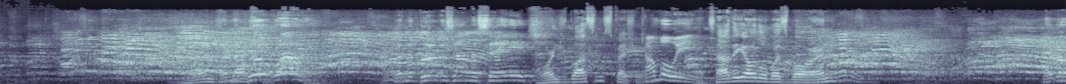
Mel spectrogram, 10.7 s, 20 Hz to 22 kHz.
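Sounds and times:
audience shouting out song requests: 0.0s - 5.2s, 6.8s - 10.6s
speech: 4.1s - 8.8s.

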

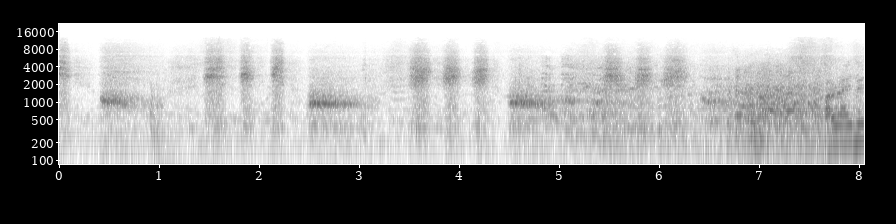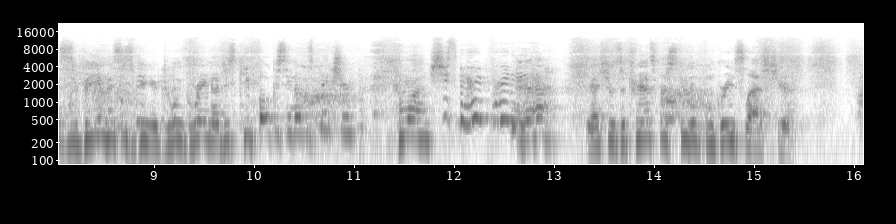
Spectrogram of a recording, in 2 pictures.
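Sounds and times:
woman in labor breathing heavily in an elevator: 0.0s - 7.6s, 8.4s - 16.0s
laughter: 4.5s - 9.7s
speech: 7.8s - 15.6s.

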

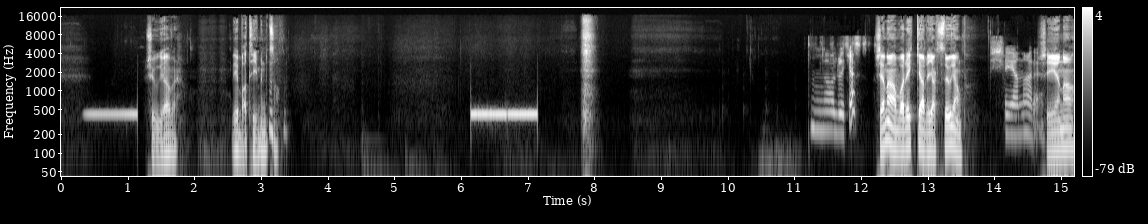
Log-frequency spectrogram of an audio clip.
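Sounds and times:
phone ringing tone, steady loud electronic hum: 0.4s - 1.2s, 6.2s - 7.2s
speech: 1.3s - 1.9s, 2.6s - 3.5s, 11.6s - 15.1s.

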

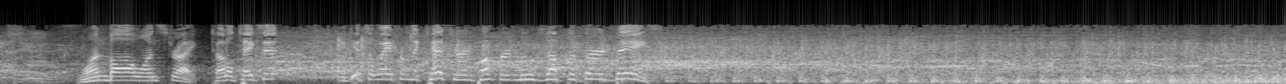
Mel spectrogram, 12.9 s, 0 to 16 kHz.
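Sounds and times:
crowd noise at a Division II ball game: 0.0s - 12.8s
speech: 0.8s - 6.7s
fans stomping on wooden stands at a Division II ball game: 3.6s - 12.8s.

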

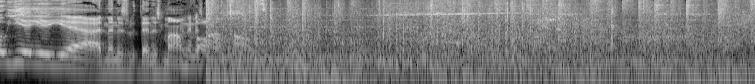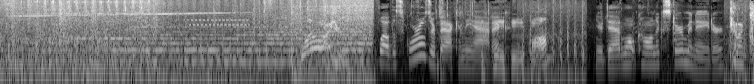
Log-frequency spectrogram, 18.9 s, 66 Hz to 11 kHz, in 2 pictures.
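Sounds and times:
speech: 0.0s - 3.4s, 14.3s - 18.8s
high tonal whines: 2.3s - 14.2s
helicopter landing on a roof with rotor chop: 2.4s - 14.2s, 14.9s - 17.1s, 18.5s - 18.8s
laughter: 15.4s - 16.4s.

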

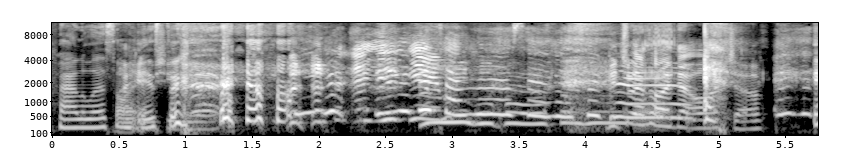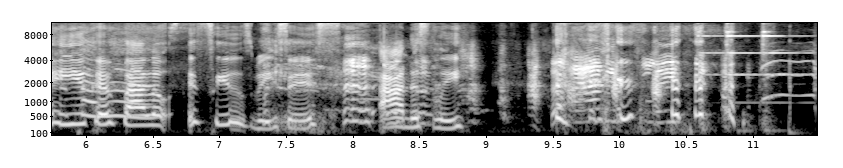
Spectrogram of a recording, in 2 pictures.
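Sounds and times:
speech: 0.1s - 10.8s
people talking and laughing: 0.5s - 11.4s
small bell ringing: 10.3s - 11.4s.

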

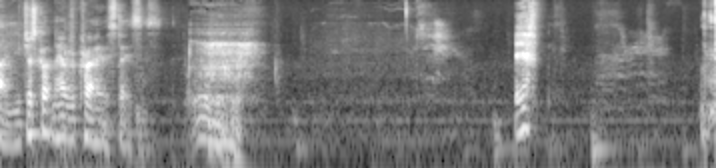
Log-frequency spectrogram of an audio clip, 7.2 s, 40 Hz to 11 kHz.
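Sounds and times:
speech: 0.0s - 2.6s, 5.2s - 5.5s
cat meowing: 6.0s - 7.0s.

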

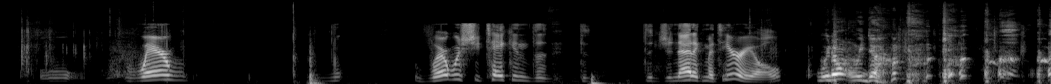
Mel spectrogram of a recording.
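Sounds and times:
speech: 0.4s - 1.9s, 4.6s - 6.0s, 6.6s - 9.3s
strained voiced sounds: 4.2s - 9.4s
person coughing in rough bursts: 8.7s - 10.4s.

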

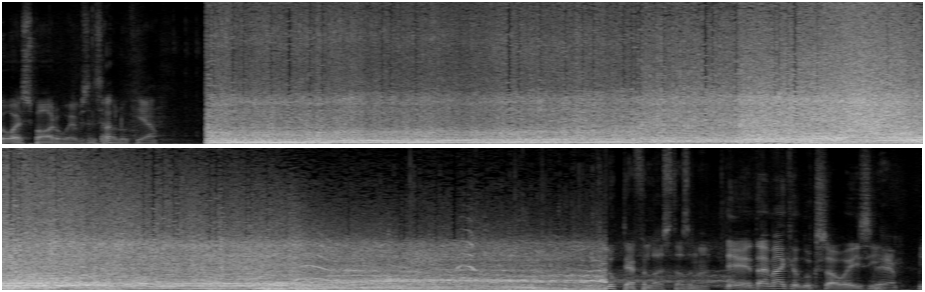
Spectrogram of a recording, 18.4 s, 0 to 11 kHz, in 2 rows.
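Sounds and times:
speech: 0.0s - 1.7s, 16.8s - 18.4s
drag racing car engine roaring on a qualifying run from the start line: 2.0s - 15.8s
laughter: 15.0s - 17.1s.

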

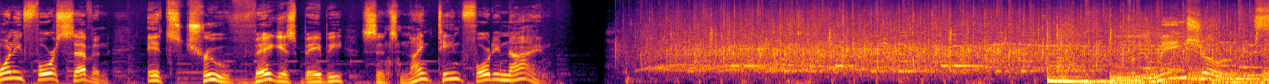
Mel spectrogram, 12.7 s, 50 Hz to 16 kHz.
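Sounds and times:
speech: 0.0s - 5.6s, 12.0s - 12.6s
sold-out live audience applauding in a hotel showroom in Las Vegas: 6.1s - 12.6s
musical tones: 7.2s - 11.7s.

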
